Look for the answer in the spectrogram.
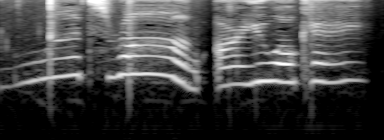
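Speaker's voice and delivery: imitating people nagging with concern; concerned classmates. Imitating schoolmates asking if she's okay, high and mock-concerned. People would always ask me.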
